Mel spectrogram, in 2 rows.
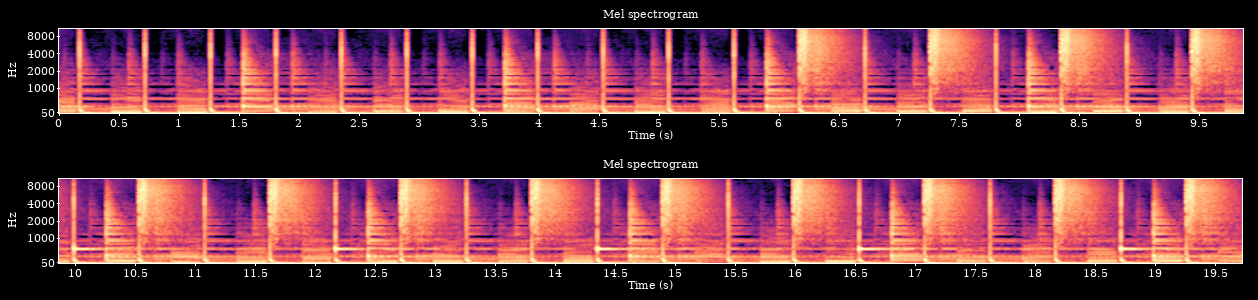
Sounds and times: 0.0s bass 19.7s
0.0s beat 19.7s
0.0s synth 19.7s
9.4s pad 19.7s

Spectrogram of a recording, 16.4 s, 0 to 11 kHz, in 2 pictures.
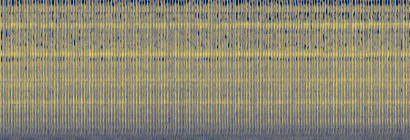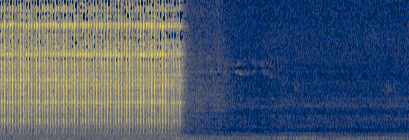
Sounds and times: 0.0s hydraulic jackhammer 12.6s

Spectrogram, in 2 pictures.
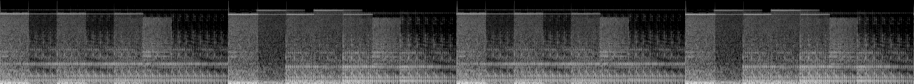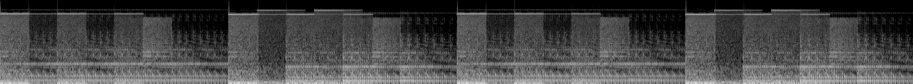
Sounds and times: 0.0s Drum Loop 6.3s
6.9s Drum Loop 10.8s
11.4s Drum Loop 15.4s

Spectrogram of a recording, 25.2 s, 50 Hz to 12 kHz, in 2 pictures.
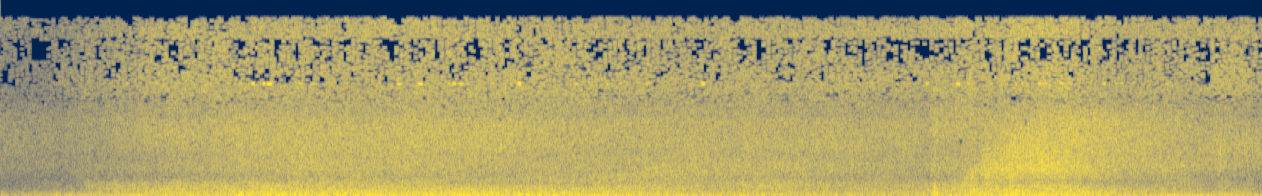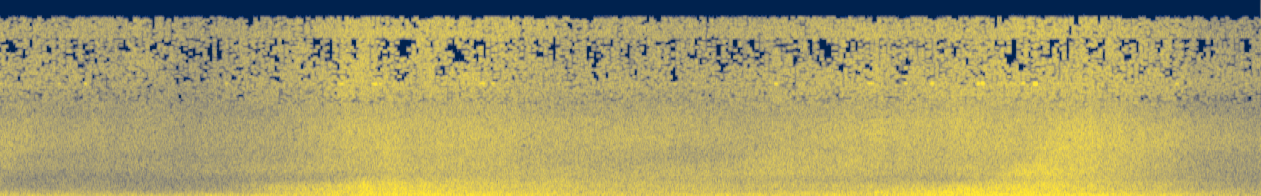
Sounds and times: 0.0s wind 25.2s

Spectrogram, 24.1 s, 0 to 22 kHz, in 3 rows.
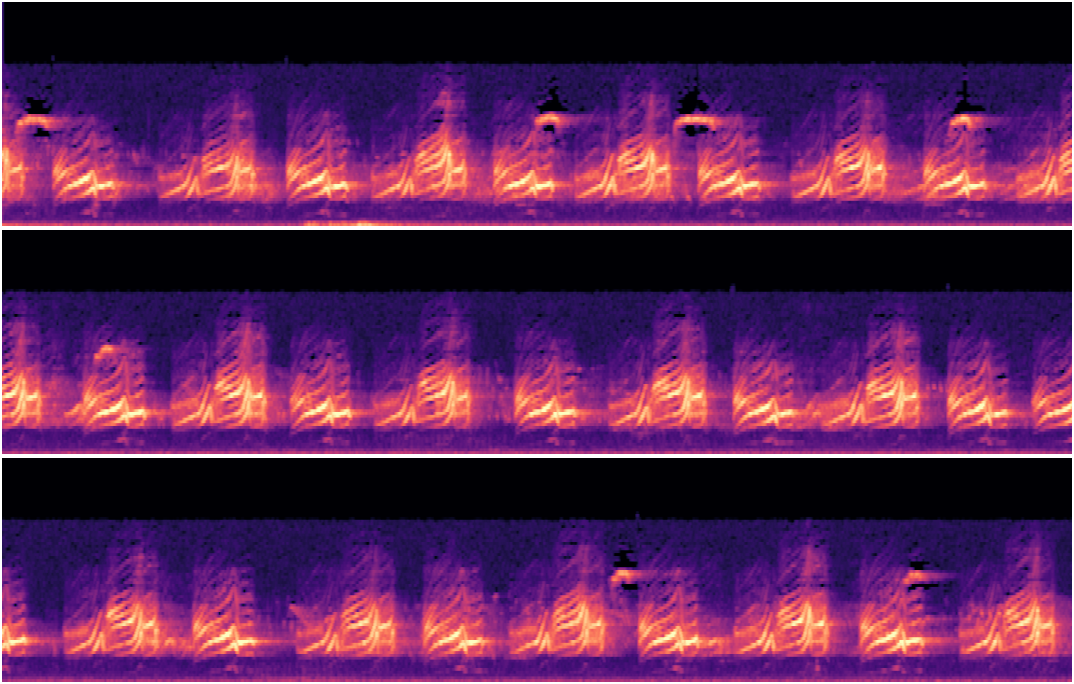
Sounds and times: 0.0s insects 24.0s
0.0s lots of birds 24.0s

